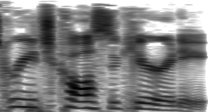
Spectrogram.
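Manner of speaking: usual speaking voice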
